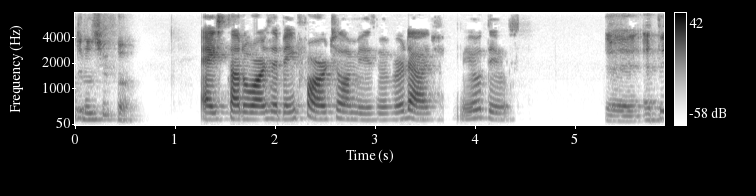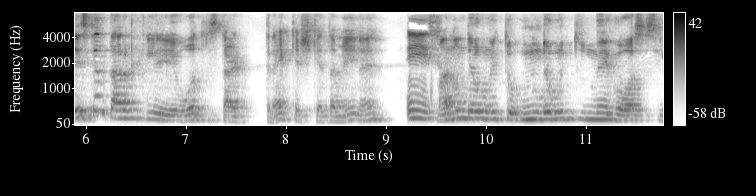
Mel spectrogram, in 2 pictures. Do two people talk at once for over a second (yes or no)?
no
